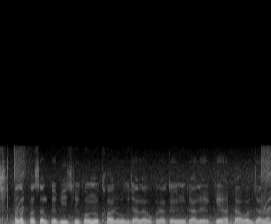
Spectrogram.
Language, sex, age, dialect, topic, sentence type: Bhojpuri, male, 18-24, Southern / Standard, agriculture, statement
